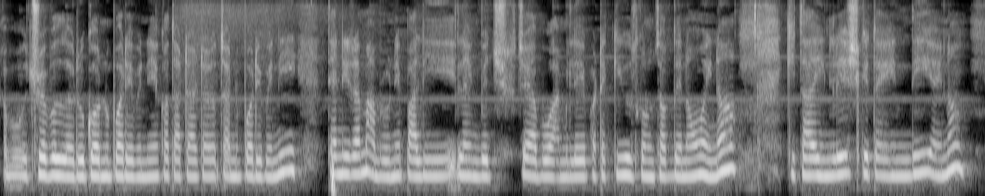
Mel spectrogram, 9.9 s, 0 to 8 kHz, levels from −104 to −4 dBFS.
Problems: background sounds at intervals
